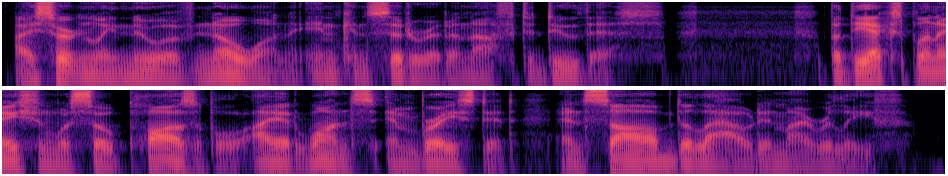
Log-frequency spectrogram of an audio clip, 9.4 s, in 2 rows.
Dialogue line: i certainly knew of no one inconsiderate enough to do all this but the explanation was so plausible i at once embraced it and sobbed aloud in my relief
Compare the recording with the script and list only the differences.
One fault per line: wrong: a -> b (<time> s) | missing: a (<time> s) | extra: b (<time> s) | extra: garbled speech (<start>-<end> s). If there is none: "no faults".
missing: all (2.9 s)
